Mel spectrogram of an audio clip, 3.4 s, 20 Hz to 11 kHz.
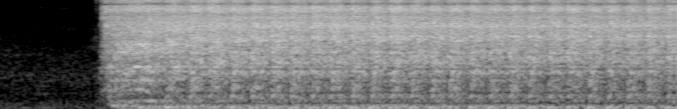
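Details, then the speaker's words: First start of 2JZ-GE VVTi in MX83 Cressida on Haltech ECU with cheap T51 turbo: heavy, raspy idle with thin high whistle because the turbo's speed-sensor bung is left open; turbo whistle from open speed sensor port. "that's raspy That's Heavy has a whistle on the T as well cuz I got the um the speed sensor bung out it's like the cheap cheat t-51 arm move the speed sense and they whistle their heads off so whistly has it's screaming"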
